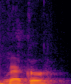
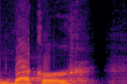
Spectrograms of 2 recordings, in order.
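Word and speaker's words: bechor: in parentheses here is the word becker that is that the proper pronunciation matt is becker b-e-c-h-o-r becker and that uh that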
